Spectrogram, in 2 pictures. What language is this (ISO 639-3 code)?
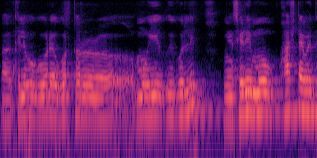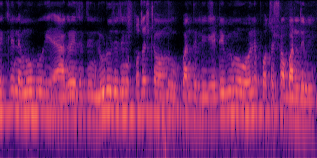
ori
